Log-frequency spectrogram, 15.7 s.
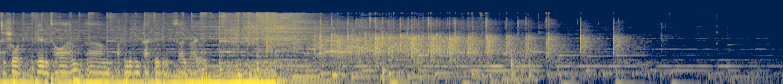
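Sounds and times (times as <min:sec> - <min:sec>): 
speech: 0:00.0 - 0:05.3
audience applause: 0:05.3 - 0:12.8.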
